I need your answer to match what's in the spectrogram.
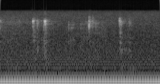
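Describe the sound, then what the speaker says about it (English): A password goes in on a computer keyboard as a short burst of quick, light keystrokes, about four or five close clicks. "Okay, we'll type in our password."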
